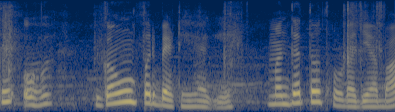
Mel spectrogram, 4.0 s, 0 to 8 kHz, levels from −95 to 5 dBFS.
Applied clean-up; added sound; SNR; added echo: none; none; none; none.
